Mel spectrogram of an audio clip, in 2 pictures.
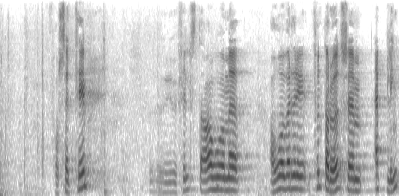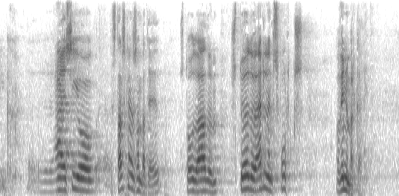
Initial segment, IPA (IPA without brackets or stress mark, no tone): f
